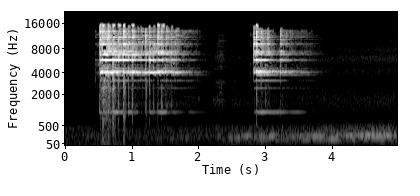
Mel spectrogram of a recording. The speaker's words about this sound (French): Et ma sonnette ne fait pas assez de bruit.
